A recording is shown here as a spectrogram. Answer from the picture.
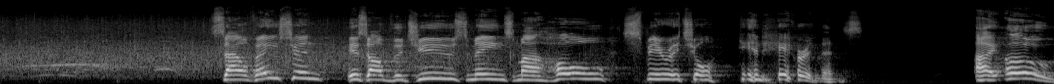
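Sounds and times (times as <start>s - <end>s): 
audience clapping hands: 0.0s - 6.0s
speech: 2.2s - 8.7s, 9.8s - 10.5s.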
